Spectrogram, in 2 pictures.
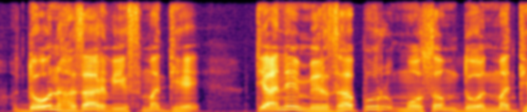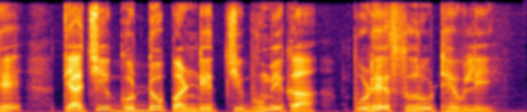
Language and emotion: Marathi, neutral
